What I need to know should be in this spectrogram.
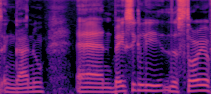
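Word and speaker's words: Ngannou: and it's funny how at first they didn't know how to pronounce his name so they said francis gunnau and that's what they were that's what joe rogan everybody was calling him until they finally found out it was franz inganu and basically the story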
